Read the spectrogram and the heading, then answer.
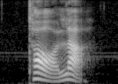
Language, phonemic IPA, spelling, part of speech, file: Swedish, /ˈtɑːˌla/, tala, verb / noun, Sv-tala.ogg
- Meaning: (verb) 1. to speak, to talk (make speech) 2. to speak (a language or the like) 3. to speak, to talk (to someone) 4. to make a speech, to speak; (noun) tala (currency of Samoa)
